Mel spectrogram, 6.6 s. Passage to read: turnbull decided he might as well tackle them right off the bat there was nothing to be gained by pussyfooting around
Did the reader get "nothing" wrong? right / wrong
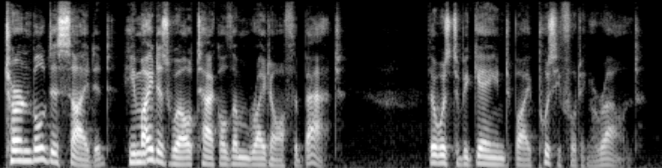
wrong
